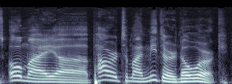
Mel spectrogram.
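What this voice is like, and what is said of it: Imitated accent of taxi driver. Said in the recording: “Did he have that accent? ... got the accent.”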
